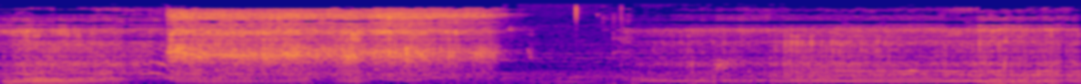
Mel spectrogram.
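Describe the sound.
A person imitates someone snoring gently after collapsing on the floor, with two long, raspy breaths, a brief pause between them, with no talking.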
